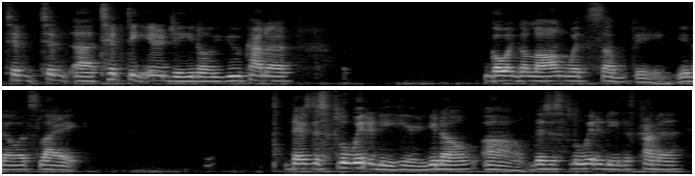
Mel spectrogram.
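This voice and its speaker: A tarot reader with a stuffed-up nose muses over his cards in a casual vlog, rambling and using many fillers. His voice is medium-pitched, and the room sounds echoey.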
